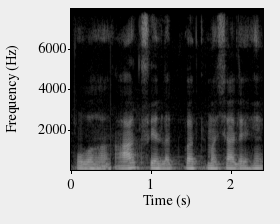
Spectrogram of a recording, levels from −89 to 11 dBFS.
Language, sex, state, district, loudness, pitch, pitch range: Hindi, male, Uttar Pradesh, Varanasi, -33 LUFS, 110 Hz, 110-115 Hz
